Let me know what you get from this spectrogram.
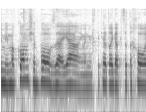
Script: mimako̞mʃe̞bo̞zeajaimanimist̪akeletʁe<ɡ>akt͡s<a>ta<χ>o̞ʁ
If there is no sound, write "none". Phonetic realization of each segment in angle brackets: ɡ, a, χ

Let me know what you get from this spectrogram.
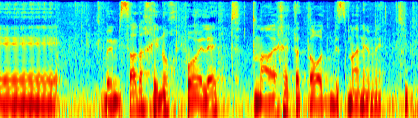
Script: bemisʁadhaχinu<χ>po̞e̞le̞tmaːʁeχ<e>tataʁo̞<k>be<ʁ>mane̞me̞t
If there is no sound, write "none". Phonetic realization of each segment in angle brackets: χ, e, t, z

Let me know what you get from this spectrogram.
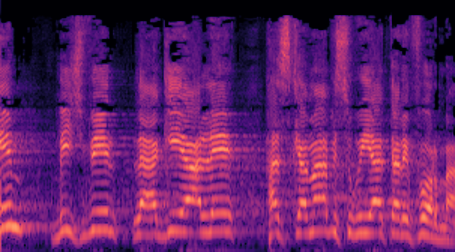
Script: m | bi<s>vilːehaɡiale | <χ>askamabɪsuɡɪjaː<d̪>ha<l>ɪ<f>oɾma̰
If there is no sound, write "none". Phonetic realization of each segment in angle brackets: ʃ, h, t̪, ɾ, f

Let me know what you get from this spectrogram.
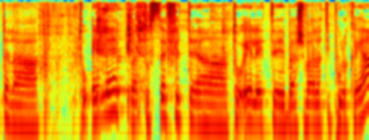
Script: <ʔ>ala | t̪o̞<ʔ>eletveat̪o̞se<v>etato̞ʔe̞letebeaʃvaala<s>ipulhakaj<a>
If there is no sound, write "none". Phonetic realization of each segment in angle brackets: t, ʔ, f, t, a

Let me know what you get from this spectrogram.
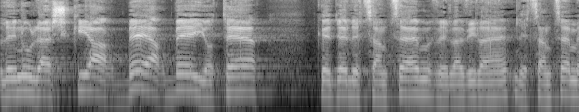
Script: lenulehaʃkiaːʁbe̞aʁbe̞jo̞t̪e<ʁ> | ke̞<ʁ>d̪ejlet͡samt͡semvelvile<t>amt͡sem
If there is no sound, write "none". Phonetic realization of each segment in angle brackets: ʁ, none, t͡s

